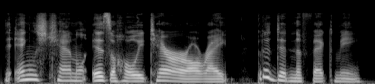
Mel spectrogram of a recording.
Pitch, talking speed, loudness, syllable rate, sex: 160 Hz, 225 wpm, -18 LUFS, 5.7 syllables/s, female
